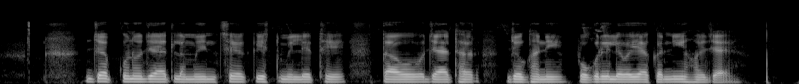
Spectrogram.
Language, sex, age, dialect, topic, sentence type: Chhattisgarhi, male, 18-24, Northern/Bhandar, banking, statement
